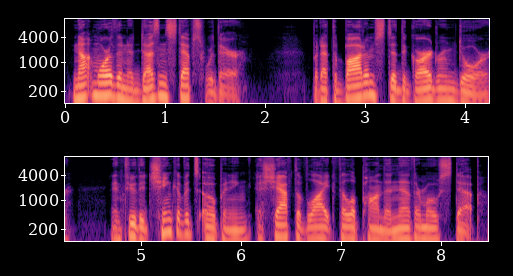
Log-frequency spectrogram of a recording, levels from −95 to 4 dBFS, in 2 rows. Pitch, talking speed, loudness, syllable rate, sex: 115 Hz, 225 wpm, -21 LUFS, 5.8 syllables/s, male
